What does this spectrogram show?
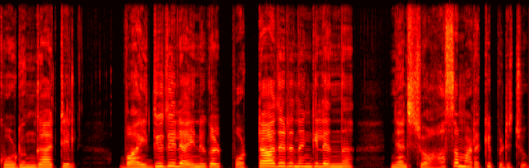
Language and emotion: Malayalam, fearful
